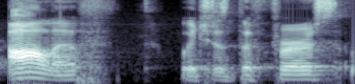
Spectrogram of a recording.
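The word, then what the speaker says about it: א: You know, the Aleph is really the picture of an ox head and an ox head of strength. But as a letter, it is silent.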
